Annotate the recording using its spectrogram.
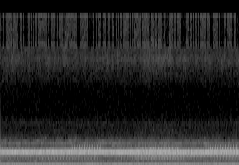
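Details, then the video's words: Dense frog chorus, a constant high-pitched trill joined by repeated pulsed rattles every second or two, layered over a low droning background. "A lot of frog calls"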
